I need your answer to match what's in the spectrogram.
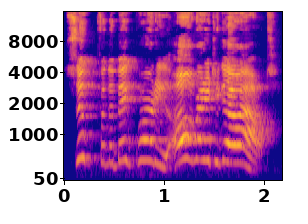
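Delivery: high, loud kitchen call; shouted announcement. Acted. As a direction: call it out across a busy kitchen. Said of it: "put the lid on the basin and shouted".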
